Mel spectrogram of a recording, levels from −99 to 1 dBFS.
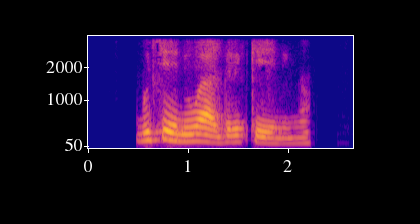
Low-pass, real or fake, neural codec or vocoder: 3.6 kHz; real; none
